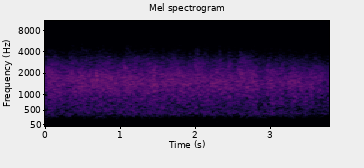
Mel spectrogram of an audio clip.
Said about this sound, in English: In Psalm 133, yeah, give the Lord a clap offering for that.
